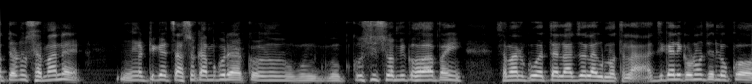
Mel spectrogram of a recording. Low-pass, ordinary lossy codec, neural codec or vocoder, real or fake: none; none; codec, 16 kHz, 6 kbps, DAC; fake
